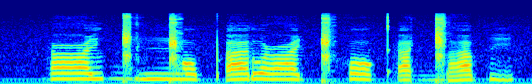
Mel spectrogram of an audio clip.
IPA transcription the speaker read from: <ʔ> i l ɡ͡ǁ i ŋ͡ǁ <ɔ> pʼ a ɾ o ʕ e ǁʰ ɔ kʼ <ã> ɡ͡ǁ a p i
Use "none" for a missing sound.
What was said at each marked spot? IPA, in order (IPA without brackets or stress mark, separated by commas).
ʕ, ɔ, a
